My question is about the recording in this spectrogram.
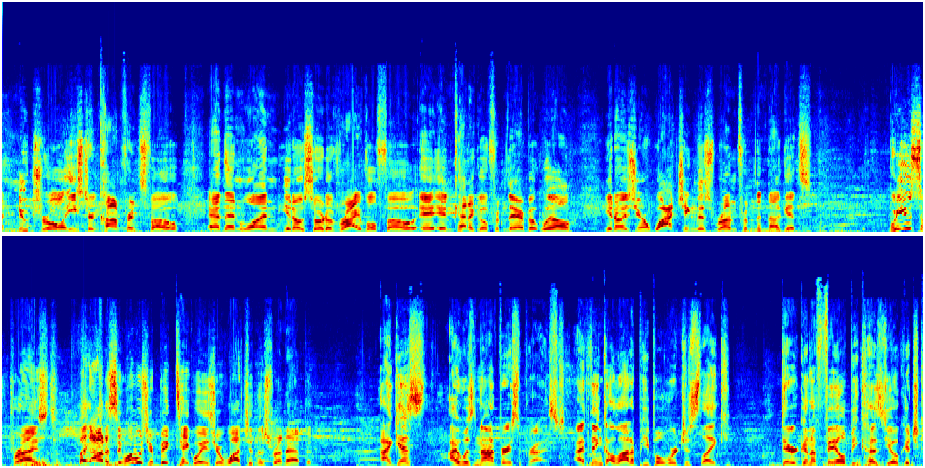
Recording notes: live from Circa Stadium Swim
